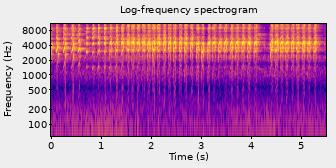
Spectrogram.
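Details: White-rumped shama training recording, cendet (long-tailed shrike) named: a loud, fast, continuous rattle of harsh buzzy notes, briefly broken by a pause, then resuming.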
